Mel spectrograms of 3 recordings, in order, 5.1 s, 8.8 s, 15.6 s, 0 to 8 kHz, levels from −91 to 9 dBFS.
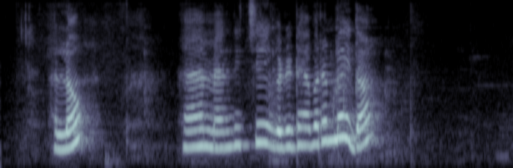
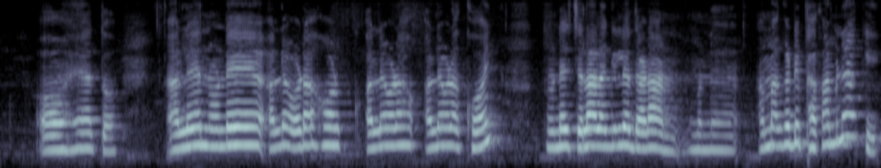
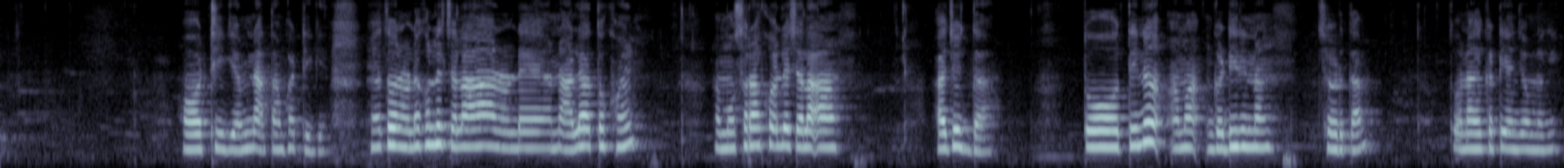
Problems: constant background noise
